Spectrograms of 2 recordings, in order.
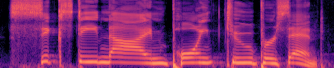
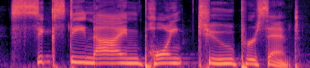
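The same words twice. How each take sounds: The two takes are said the same way.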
